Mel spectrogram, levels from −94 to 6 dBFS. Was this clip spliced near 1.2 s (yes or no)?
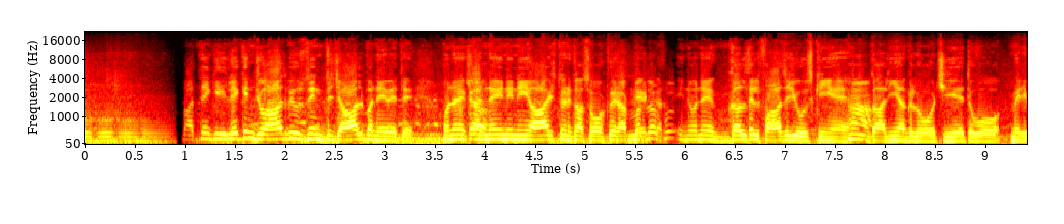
yes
